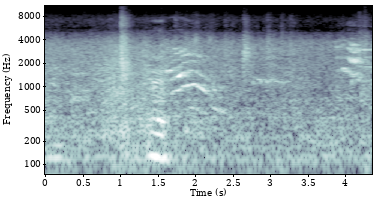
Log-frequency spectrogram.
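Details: Sick, dying stray cat being force-fed to survive gives a faint, short rising-falling meow in the middle of a steady background hiss, with a soft thump just before it.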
